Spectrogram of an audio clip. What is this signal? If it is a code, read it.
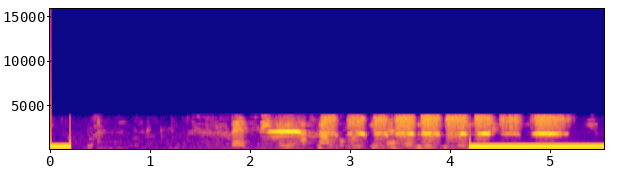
Ringback tone (North America), 440 + 480 Hz.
